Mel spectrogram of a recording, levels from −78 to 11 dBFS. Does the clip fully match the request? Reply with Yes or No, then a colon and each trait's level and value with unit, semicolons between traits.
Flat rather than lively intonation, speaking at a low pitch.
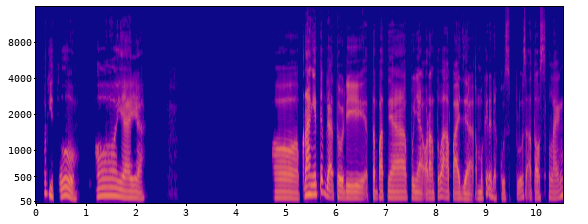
Yes: narrow, 2.3 semitones; low, 110 Hz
